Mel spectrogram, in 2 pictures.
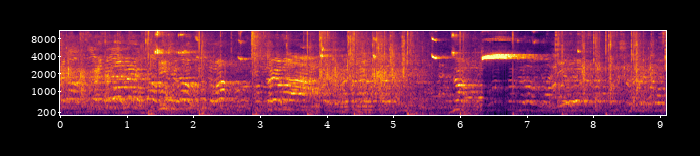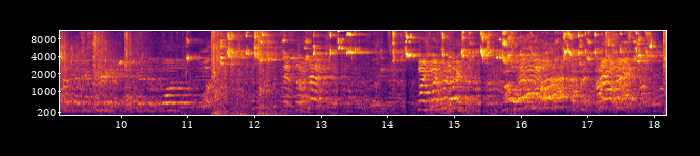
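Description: A volleyball is struck hard with a slap.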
